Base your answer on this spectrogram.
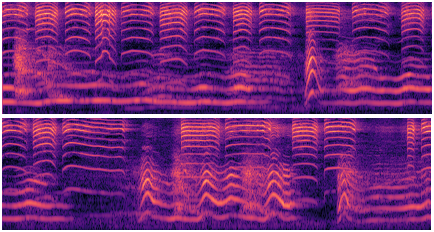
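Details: Pet Siberian Huskies singing along after a squeaky toy sets them off: a long chorus of steady, overlapping howls broken by sharp upward yips and whoops, with two bursts of quick rising cries toward the end.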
